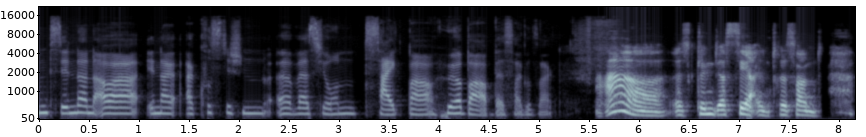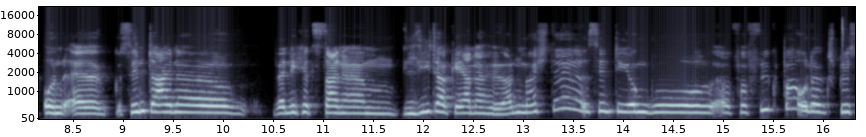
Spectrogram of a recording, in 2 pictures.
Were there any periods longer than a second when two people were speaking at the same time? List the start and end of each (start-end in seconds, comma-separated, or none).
none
